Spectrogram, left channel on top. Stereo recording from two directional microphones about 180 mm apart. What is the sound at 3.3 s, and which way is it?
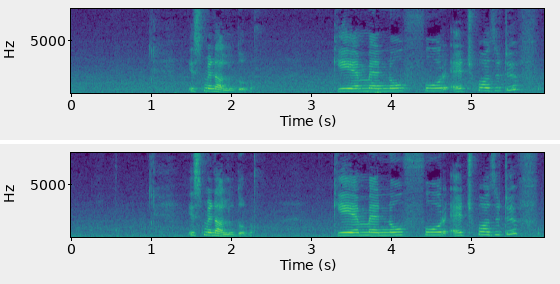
Speech, 50° right (ahead or behind).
